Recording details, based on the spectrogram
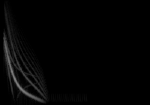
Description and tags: Lazer sound
I made this lazer sound with the use of operator in ableton as well as adding a few effects to help round it out. I started with a basic sine wave and then began to adjust the frequency range to cut out some of the low end of the sound and enhance the high end to make it more realistic and movie accurate. I also had to shorten the decay time so it is more of a short zap sound than a prolonged note. Another step was giving it an initial high pitched sound and this was achieved by having the sound start higher up the scale with semitones and then dropping down giving the effect of shooting and something traveling from the source sound.
design, effect, operator, sound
